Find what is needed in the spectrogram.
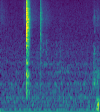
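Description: A small screwdriver and a bare laptop hard drive being handled: one sharp click about half a second in, then a fainter tick, with little else between them.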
